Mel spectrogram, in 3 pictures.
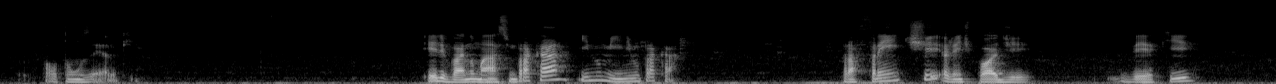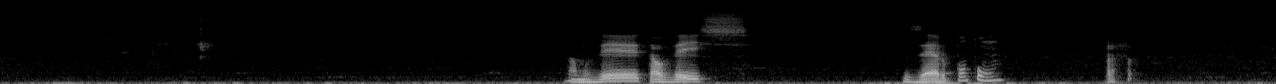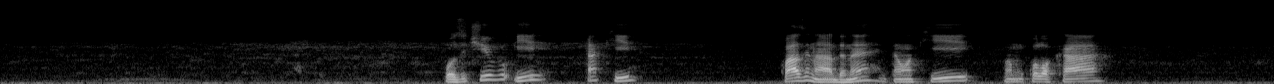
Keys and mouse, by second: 0.4 click, 3.9 g, 14.0 g, 16.5 g, 29.4 g, 31.3 g.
